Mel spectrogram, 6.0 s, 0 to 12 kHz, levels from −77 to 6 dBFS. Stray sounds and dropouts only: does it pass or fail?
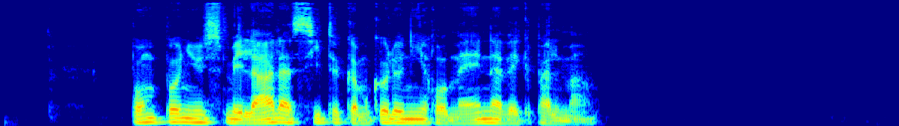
pass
